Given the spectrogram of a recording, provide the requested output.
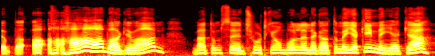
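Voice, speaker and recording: A woman's voice: lowish voice, expressive, moderate pace, clean tone. Woman doing a meek, hesitant middle-aged husband. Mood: nervous. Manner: hesitant, soothing.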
